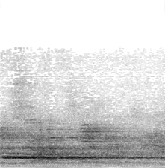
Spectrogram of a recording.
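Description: Ambient electronic drone: a steady low hum under a high sustained tone that comes in suddenly at the start and slowly fades.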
